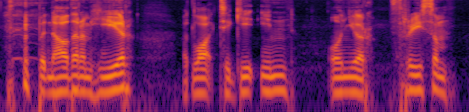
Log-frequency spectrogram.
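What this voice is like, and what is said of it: Put-on Scottish accent. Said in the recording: “I can do Scottish pretty damn good. ... Not bad.”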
